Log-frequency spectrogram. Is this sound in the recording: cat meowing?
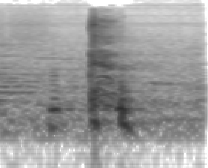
no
